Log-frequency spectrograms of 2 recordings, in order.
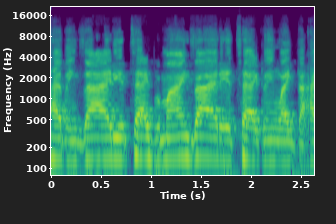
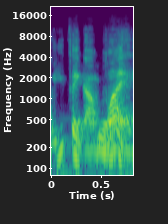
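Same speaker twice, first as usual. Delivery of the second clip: prickly, indignant, petty and offended tone; 4 semitones lower than usual. Acting out the inner voice behind a petty reaction: petty offended inner voice. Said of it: "that's what that voice is usually about".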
